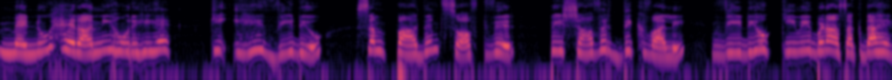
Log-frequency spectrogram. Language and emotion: Punjabi, surprised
